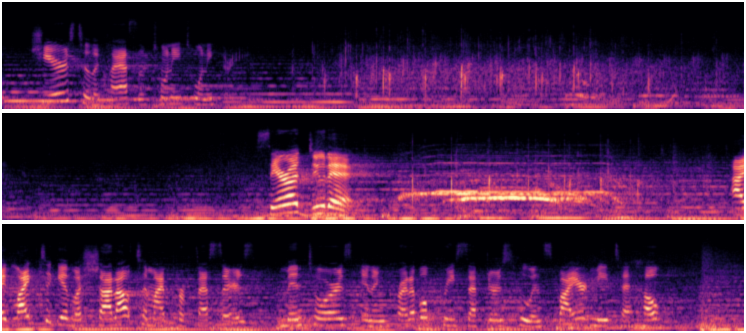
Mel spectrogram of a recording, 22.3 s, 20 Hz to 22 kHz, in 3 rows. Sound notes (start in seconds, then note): 3.0 applause; 11.3 cheering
